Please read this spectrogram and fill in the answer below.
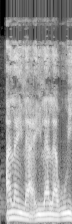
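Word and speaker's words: لا إله إلا هو: En esta técnica se utiliza la repetición de una frase en árabe que se pronuncia de la siguiente manera, Ala ilaha illa Hua, que quiere decir, no existe Dios, Ala, excepto Dios, Ala.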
